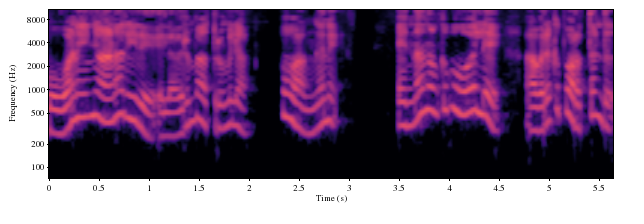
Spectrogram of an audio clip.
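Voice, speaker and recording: A woman does a squeaky, cartoonish character voice at an extremely high pitch, with very wide pitch swings, very even loudness and a moderate pace. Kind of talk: cartoon voice acting.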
